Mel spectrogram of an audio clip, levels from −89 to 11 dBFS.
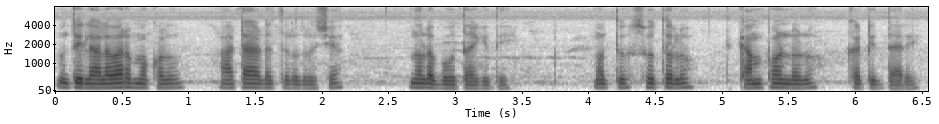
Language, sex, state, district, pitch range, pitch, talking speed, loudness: Kannada, male, Karnataka, Koppal, 135-150 Hz, 145 Hz, 110 wpm, -21 LUFS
